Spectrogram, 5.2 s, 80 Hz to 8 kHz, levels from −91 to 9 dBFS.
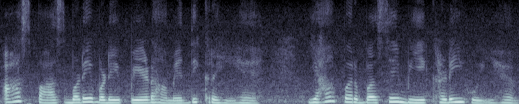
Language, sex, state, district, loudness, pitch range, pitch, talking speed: Hindi, female, Himachal Pradesh, Shimla, -14 LUFS, 205-255 Hz, 220 Hz, 175 wpm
